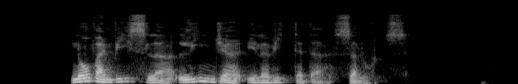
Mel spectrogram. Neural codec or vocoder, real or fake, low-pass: none; real; 10.8 kHz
